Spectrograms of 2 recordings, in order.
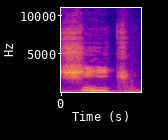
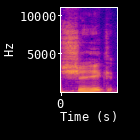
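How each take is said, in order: First: The word sounds like the fashion word 'chic'. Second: The word does not sound like 'chic'. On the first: The speaker calls it wrong. "not Chic, um, like C H I C, the fashion statement" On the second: The speaker calls it right. "you actually pronounce it as Sheikh"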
